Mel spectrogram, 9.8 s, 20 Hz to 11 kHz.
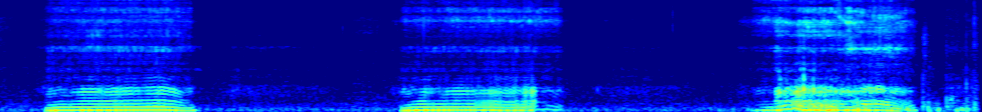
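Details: Person snoring like a pig: three long, deep, vibrating snores roughly every 3.5 seconds with quiet pauses between; loud rhythmic snoring.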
